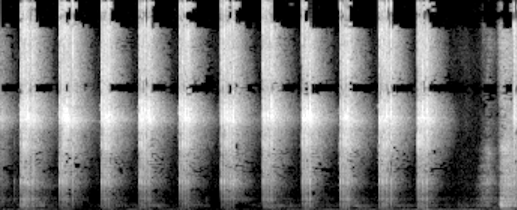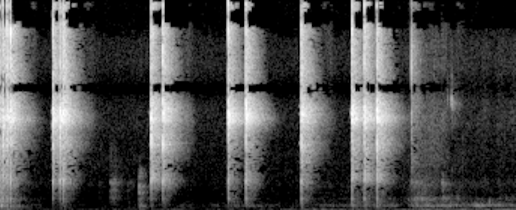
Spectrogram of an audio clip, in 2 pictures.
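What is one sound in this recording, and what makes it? A small cosmetic pen clicks rapidly and repeatedly.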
